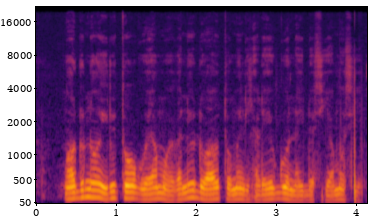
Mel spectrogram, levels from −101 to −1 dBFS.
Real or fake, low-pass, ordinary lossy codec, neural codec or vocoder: real; 19.8 kHz; none; none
